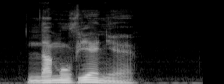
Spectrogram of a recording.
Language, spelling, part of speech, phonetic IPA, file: Polish, namówienie, noun, [ˌnãmuˈvʲjɛ̇̃ɲɛ], Pl-namówienie.ogg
